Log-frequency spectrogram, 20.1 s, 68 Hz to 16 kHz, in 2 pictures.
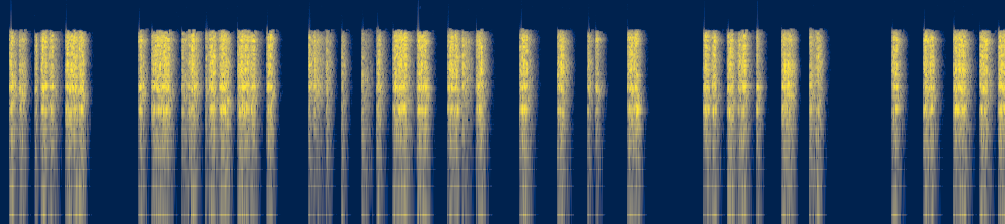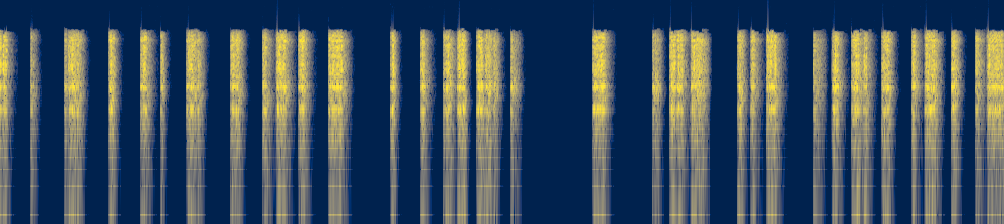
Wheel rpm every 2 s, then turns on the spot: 160, 160, 160, 160, 150, 160, 160, 160, 160, 160.
none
